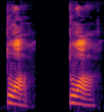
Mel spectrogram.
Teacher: सा लगता है त्वा एक अलिफ के बराबर लंबा करेंगे इसे त्वा की अदा में जबान की नोक यानी जबान का किनारा जब सनाया उलिया की जड़ से लगे तो यह हर्फ अदा होता है · طوا کو پڑھتے ہوئے ایک جھٹکا سا لگتا ہے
